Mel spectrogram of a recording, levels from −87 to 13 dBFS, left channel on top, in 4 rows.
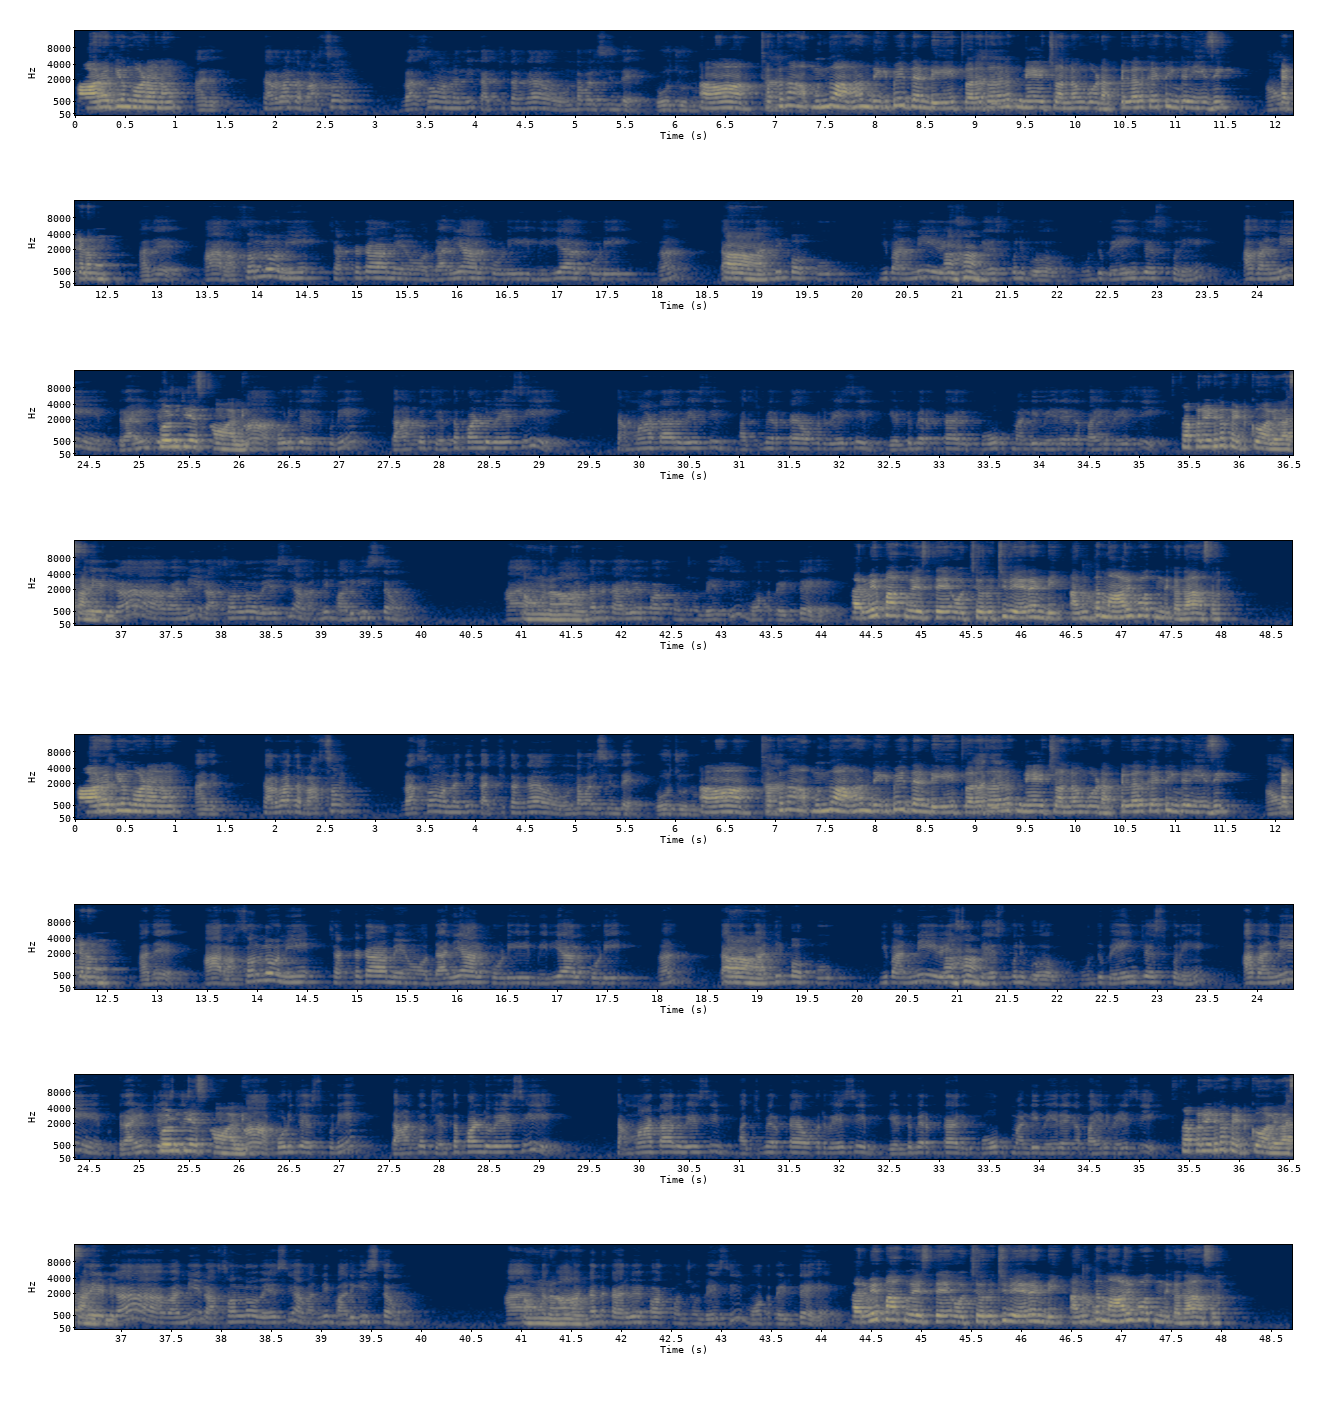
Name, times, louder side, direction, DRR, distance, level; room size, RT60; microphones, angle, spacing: voice 1, 0.0-1.1 6.2-11.5 12.1-12.5 18.7-19.1 20.9-21.3 25.2-26.1 35.4-36.9 41.0-41.7 44.3-48.0, equal, ahead, 8 dB, 0.4 m, -27 dB
voice 2, 1.9-2.7 3.3-6.2 6.9-7.1 9.0-9.3 11.9-12.2 12.8-13.2 13.5-17.6 18.0-18.2 18.6-19.7 20.2-23.5 23.8-25.3 26.0-27.2 27.5-29.1 29.8-35.2 36.4-39.9 40.8-44.1 46.6-46.8, right 3 dB, 30° right, 3 dB, 1.6 m, -38 dB
17.5 x 9.3 x 3.1 m, 0.65 s
head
